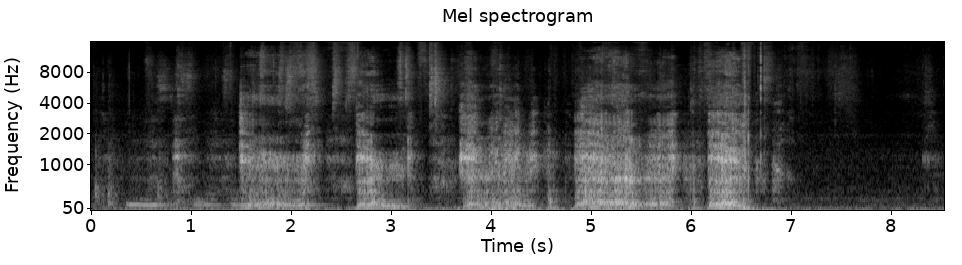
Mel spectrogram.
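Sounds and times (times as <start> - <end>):
angry dog: 0.4 - 7.0.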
